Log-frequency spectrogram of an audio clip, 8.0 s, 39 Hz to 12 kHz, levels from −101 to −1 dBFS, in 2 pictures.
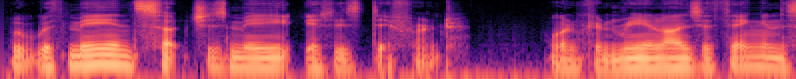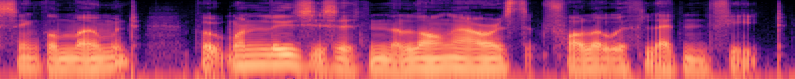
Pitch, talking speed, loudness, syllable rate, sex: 90 Hz, 240 wpm, -22 LUFS, 6.0 syllables/s, male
